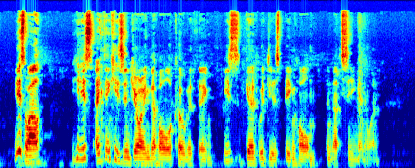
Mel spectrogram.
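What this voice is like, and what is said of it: American accent. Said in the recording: “you sound very American now at this stage.”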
